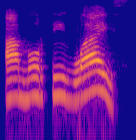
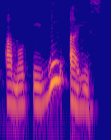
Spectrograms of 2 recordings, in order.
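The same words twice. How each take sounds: First: The stress falls on the final syllable guáis. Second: The stress falls on the u of gu. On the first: The speaker calls it right. "La sílaba tónica es guáis" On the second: The speaker calls it wrong. "tendríamos que colocarle la tilde sobre la U"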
